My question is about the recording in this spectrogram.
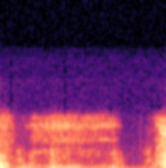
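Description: A woman taking a slow deep breath in: a faint, airy inhale lasting about a second and a half.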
